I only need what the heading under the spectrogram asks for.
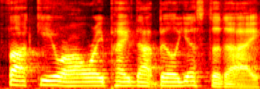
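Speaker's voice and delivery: fake Boston accent, Australian drift. Narrating a quarrel in Boston, voicing the accused man's reply in a fake Boston accent. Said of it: "my fake Boston accent sounds like some kind of Australian bogan accent".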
